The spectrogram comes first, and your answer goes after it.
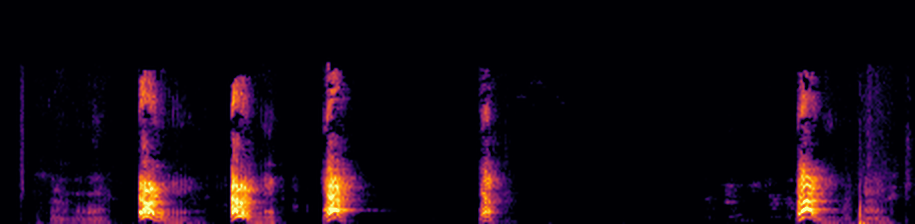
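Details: Yorkshire Terrier named Fido barking in an irregular run: a soft bark, three sharp yaps about a second apart, a lone bark after a pause, then a long silence before a final bark and a low thump.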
